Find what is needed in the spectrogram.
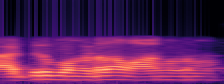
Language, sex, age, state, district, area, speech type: Tamil, male, 18-30, Tamil Nadu, Thoothukudi, rural, conversation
